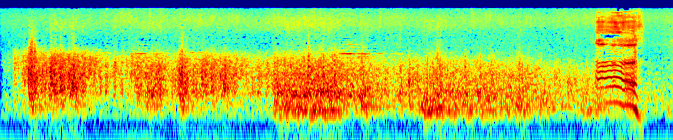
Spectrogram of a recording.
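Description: Steady, heavy rain pours throughout with a low rumble of thunder underneath, and a brief high-pitched cry slides downward just before the end.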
